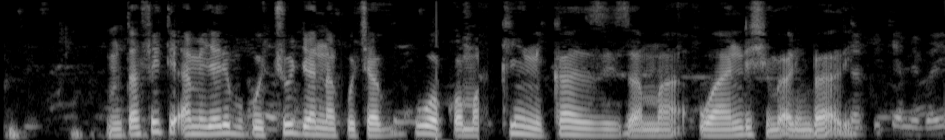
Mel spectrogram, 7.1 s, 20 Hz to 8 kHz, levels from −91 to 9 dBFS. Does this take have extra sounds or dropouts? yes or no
yes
